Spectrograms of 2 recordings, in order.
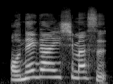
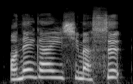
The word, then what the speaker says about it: お願いします: お願いします. It has 7 syllables. Please remember to pronounce ga separately from i. It's not guy, but ga i.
